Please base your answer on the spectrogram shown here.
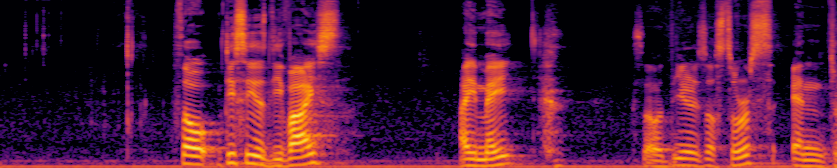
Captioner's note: chuckles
